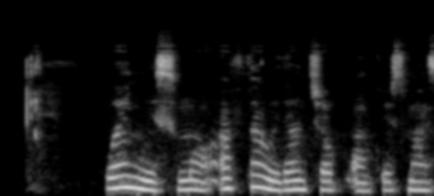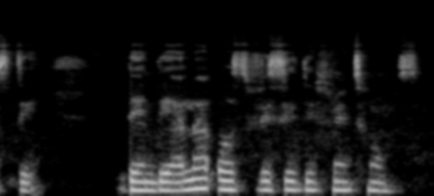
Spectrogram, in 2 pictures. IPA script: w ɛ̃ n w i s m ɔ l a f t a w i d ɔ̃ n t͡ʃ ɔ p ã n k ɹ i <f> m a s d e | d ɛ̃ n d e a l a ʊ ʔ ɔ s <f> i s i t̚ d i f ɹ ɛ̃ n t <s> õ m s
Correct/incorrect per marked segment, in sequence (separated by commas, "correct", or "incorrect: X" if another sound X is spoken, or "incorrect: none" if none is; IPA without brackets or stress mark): incorrect: s, incorrect: v, incorrect: h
